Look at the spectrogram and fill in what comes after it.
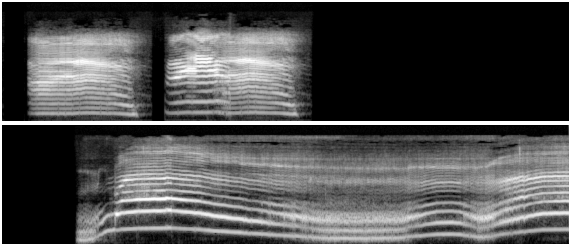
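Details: Domestic cat sounding angry and eerie. Two short harsh yowls are followed by a pause, then a long, low, undulating caterwaul that rises, sags and climbs again over five seconds.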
